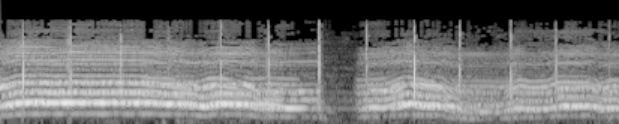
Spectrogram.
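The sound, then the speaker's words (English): A crowd cheers and yells loudly in sustained voices at a seminarians' football (soccer) tournament match, cheering for the North American College team, the Martyrs, with sharp claps or bangs cutting through, a brief drop-off partway, then the roar picks back up. “In truth, everyone is cheering for a pure game.”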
